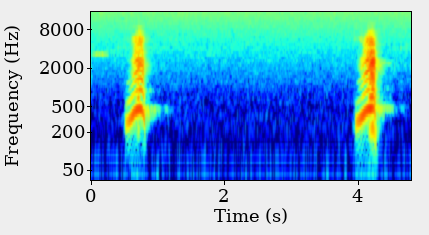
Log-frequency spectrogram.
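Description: Great grey owl giving two hoarse, rising-then-falling whooping calls, each about half a second long and three seconds apart, with silence in between.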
